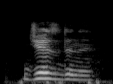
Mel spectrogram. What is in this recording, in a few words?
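"дзездыны", Komi, female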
